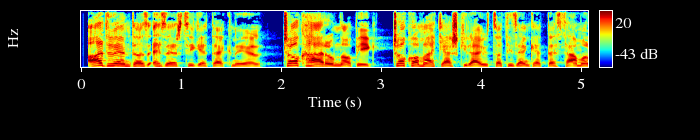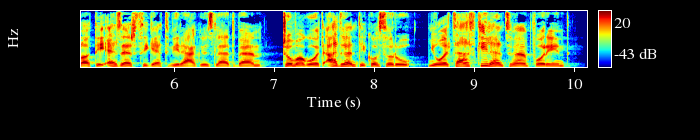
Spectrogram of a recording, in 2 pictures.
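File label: Hungarian, female, corporate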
